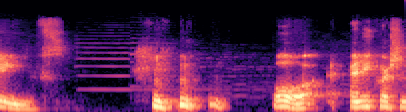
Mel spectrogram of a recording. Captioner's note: chuckling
